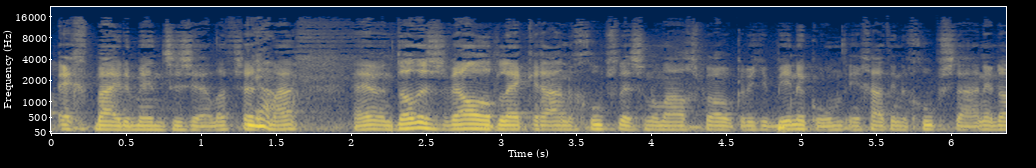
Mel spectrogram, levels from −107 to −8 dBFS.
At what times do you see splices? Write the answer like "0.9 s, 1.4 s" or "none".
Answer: 2.3 s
